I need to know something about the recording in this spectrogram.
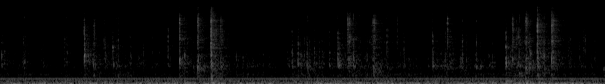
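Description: Typing on a computer keyboard: a run of quick, irregular keystrokes, with a steady low hum underneath.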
